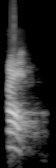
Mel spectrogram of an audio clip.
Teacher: So it is a karkasha vyanjana and it's an alpa prana.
